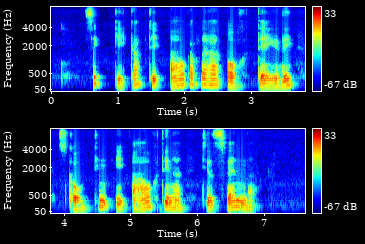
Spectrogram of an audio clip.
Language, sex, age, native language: Icelandic, male, 40-49, Russian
